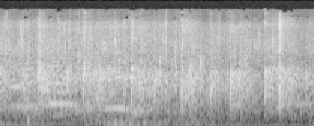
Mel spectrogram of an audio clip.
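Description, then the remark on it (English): A live audience cheers and claps for a band, loudly and steadily, a dense wash of applause with whoops and shouts rising through it over about two seconds. “Who, according to that cheer, should have been headlining tonight.”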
